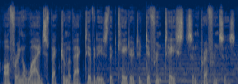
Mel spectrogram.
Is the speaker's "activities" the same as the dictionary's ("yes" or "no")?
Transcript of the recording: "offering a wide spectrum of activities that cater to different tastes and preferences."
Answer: yes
